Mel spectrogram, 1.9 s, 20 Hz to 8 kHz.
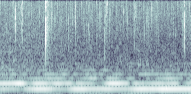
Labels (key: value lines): label: biophony, midshipman
recorder: SoundTrap 500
